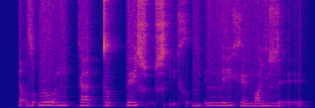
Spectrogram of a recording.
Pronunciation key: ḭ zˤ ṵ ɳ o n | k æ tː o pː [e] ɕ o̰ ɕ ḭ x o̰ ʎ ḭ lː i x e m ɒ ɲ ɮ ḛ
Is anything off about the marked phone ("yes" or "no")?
no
